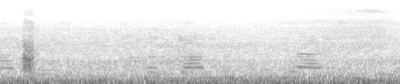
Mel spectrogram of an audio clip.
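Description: Steady low rumble of idling vehicle engines, with a few faint distant voices.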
